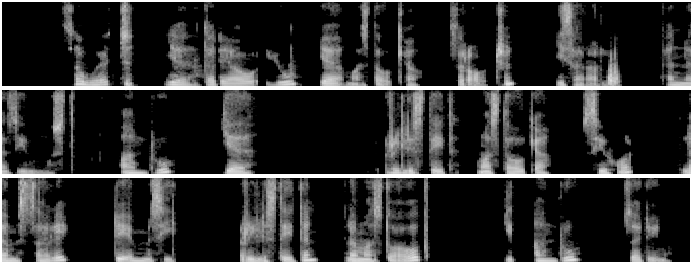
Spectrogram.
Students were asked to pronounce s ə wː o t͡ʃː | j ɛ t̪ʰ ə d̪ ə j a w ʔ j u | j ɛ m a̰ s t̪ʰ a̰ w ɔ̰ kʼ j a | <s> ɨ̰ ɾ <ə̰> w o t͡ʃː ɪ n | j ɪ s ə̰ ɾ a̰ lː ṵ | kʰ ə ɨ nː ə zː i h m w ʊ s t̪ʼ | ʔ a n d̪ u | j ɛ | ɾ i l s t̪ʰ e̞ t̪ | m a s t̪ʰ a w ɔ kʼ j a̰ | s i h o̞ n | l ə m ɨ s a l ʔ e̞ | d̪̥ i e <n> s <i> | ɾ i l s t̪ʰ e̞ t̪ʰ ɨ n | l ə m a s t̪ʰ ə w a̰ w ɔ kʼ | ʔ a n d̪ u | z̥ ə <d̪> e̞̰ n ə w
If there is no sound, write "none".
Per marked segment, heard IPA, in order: s, a̰, m, i, d̪

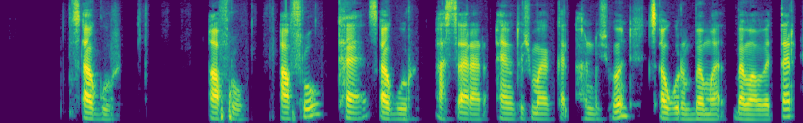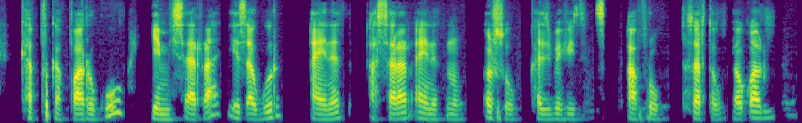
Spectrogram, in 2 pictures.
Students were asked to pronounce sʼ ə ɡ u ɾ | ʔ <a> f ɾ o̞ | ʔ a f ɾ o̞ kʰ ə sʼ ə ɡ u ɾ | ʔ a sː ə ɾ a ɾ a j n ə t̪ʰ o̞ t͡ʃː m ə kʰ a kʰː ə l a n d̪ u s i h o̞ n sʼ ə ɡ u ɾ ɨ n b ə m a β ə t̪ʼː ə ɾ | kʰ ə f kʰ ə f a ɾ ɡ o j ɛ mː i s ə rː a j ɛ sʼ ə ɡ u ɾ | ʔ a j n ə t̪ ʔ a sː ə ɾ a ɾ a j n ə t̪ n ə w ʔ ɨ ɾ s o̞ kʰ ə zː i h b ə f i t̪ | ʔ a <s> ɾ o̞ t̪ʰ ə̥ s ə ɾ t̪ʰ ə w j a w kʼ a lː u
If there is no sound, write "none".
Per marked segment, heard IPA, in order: a, f

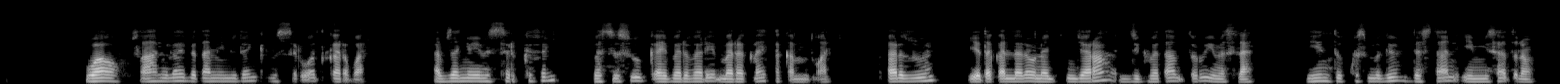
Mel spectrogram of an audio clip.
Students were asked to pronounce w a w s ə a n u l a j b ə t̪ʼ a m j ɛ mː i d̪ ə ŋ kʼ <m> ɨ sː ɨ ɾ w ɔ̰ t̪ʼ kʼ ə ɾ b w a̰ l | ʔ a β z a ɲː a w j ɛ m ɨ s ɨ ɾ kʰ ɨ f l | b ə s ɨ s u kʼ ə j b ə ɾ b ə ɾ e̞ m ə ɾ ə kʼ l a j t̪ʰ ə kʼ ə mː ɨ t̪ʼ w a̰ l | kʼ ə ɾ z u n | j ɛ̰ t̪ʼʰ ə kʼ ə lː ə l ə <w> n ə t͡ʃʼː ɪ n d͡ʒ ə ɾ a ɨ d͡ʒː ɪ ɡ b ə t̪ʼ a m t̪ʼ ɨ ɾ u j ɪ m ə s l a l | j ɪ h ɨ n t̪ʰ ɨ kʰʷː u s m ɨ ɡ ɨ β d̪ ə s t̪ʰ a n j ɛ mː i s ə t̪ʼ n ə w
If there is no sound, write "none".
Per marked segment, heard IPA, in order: m, w

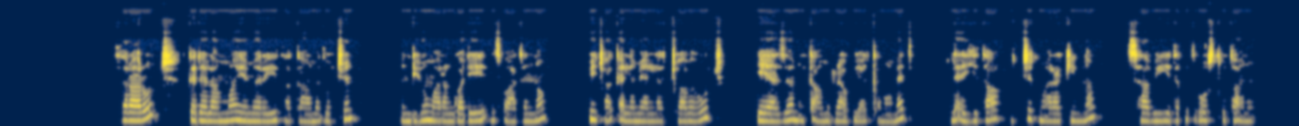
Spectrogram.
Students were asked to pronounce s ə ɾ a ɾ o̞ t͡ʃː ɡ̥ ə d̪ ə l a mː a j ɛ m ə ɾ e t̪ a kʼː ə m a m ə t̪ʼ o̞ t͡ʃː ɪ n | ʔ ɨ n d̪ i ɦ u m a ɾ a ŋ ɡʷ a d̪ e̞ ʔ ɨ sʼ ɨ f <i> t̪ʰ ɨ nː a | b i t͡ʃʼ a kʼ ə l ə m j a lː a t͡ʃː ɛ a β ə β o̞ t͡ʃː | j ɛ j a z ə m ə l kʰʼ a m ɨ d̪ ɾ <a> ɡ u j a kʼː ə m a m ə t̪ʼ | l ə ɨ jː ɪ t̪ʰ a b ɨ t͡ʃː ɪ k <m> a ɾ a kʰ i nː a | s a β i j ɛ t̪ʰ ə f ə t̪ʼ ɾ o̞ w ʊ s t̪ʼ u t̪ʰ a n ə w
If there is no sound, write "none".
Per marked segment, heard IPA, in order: a, a, m

